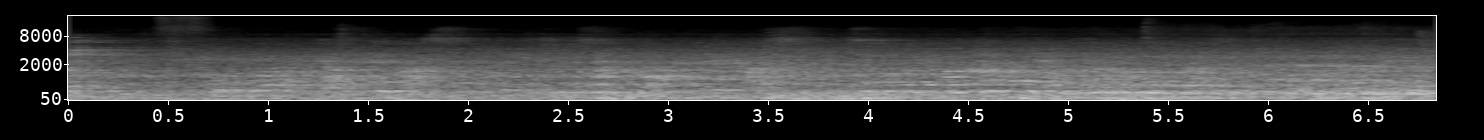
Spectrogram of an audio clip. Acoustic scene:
subway station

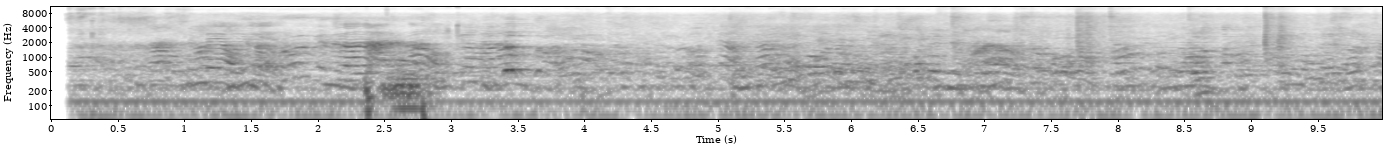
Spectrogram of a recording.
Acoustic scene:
cafe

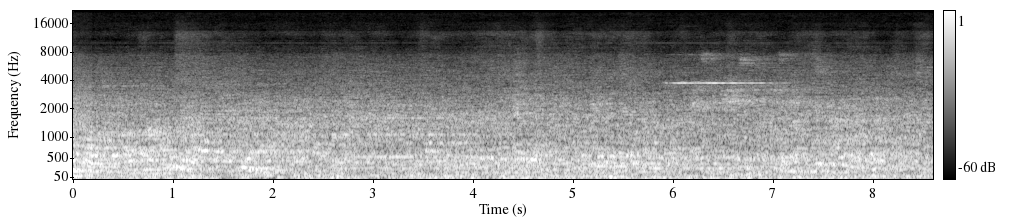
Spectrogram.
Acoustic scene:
subway station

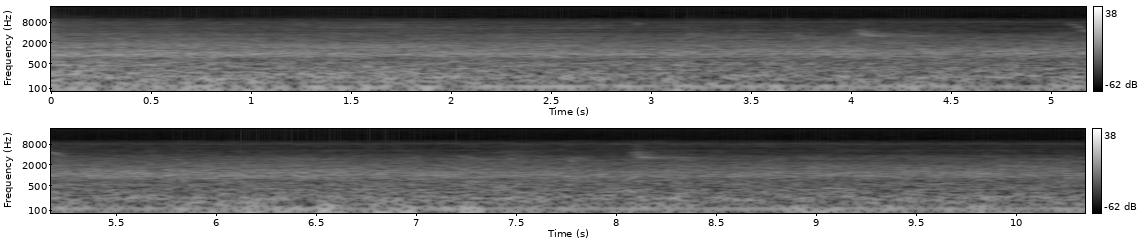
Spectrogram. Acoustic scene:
residential area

